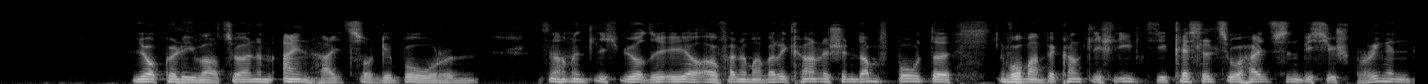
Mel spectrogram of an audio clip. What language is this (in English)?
German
